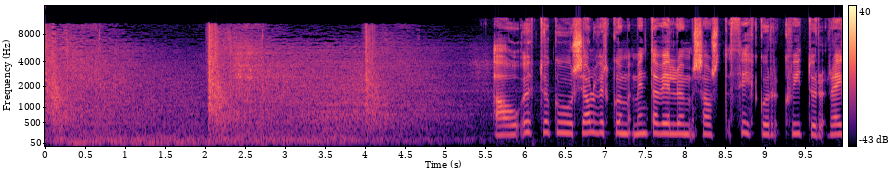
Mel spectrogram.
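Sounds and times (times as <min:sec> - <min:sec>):
sharp cracks of explosion at a nuclear power plant: 0:00.0 - 0:05.5
explosion at a nuclear power plant hit by a tsunami, deep rumbling roar: 0:00.0 - 0:05.6
speech: 0:05.6 - 0:09.9.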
